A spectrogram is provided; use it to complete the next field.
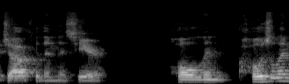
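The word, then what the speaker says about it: Højlund: Hojlund, how do you say his name? Hoyland.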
